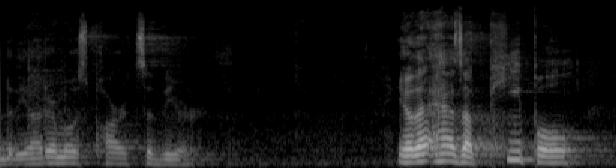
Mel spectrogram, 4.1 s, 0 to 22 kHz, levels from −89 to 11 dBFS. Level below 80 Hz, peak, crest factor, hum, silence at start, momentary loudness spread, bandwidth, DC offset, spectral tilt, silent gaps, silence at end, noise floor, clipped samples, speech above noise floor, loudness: -84 dBFS; -14 dBFS; 22 dB; none; 0 s; 16 LU; 17.5 kHz; under 0.1%; -5 dB/octave; none; 0.2 s; -71 dBFS; under 0.1%; 38 dB; -34 LUFS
